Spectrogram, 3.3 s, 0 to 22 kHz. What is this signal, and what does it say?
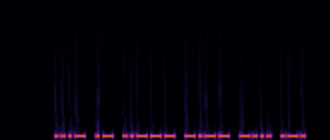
Morse code, heard as a keyed tone, about 34 wpm, 700 Hz. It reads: VA2YBR
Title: DXCC-100 Call Signs - 6 Characters - 35wpm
